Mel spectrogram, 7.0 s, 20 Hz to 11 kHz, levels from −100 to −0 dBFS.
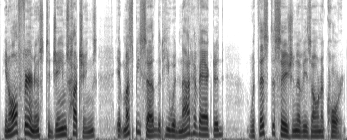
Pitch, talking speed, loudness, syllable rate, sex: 135 Hz, 200 wpm, -17 LUFS, 5.0 syllables/s, male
